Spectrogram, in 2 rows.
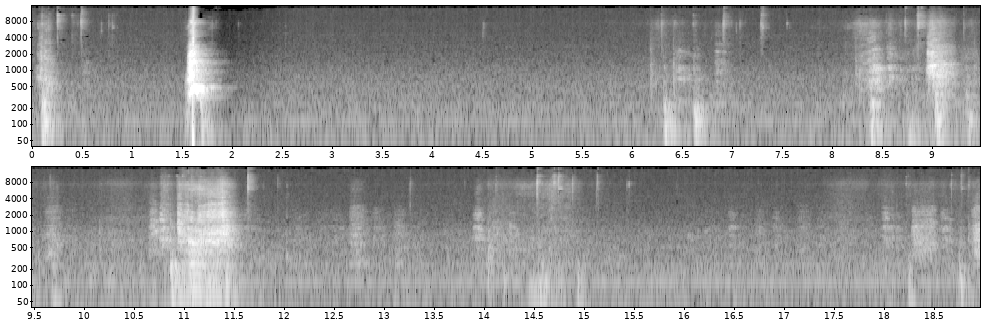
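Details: Gracie, an 11-year-old female husky mix dog, barking at nothing during a wacky spell: one loud sharp bark, then after a long quiet gap two softer, rougher barks close together, with faint rustling between.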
